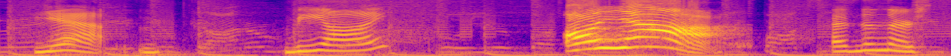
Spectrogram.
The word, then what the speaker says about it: Vi: Vi! Vi? Vi! Why is it spelled like that then?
